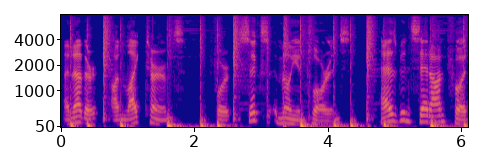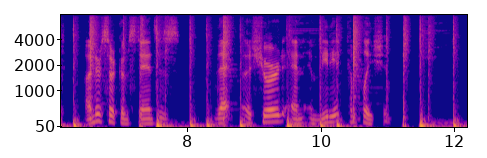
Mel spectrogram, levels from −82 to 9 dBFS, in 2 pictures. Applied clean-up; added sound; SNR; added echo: classical method spectral subtraction.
